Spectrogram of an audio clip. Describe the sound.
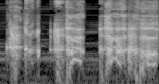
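A rattling, gurgling breath voiced in several harsh, throaty bursts over two seconds, with brief gaps between them, like someone imitating a wet, labored death rattle, heard by a character halfway up a ship's rigging in a role-playing game.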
